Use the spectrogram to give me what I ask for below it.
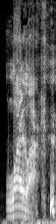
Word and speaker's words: LYLVC: up their website and they literally say uh pronounced lilac like they literally in like the first sentence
